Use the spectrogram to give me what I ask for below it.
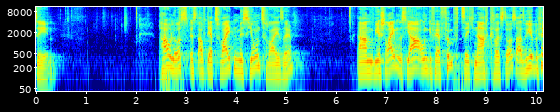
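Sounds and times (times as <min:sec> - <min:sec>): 
speech: 0:00.0 - 0:00.5, 0:02.5 - 0:05.3, 0:06.4 - 0:10.1
pages of a book being turned: 0:00.7 - 0:02.0.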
